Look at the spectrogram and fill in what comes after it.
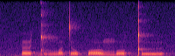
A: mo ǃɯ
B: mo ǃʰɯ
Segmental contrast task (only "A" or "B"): A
